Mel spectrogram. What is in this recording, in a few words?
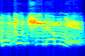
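aircraft damaged, Czech, mood med; War Thunder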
